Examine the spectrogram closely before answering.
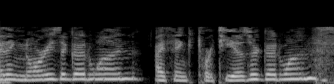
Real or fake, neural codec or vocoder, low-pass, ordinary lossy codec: fake; vocoder, 24 kHz, 100 mel bands, Vocos; 7.2 kHz; MP3, 24 kbps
